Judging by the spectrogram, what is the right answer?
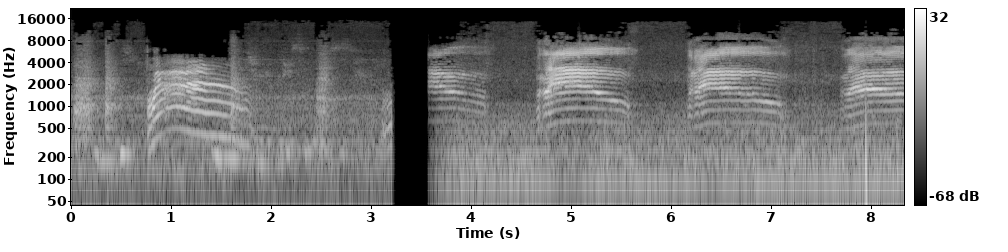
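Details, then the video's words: Incessant meowing from domestic cats: a series of loud, bright, arched meows roughly every one to two seconds, high and strained in tone, with a brief silent cut midway and a low steady hum underneath. "cats of every species and incessant meowing"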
